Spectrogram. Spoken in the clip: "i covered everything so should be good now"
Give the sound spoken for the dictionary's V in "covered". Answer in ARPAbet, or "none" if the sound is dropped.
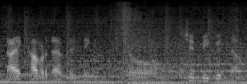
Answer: V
